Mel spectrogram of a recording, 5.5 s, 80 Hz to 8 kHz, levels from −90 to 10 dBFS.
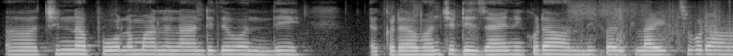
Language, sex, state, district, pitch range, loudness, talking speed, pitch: Telugu, female, Andhra Pradesh, Annamaya, 185-200 Hz, -16 LUFS, 140 wpm, 195 Hz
